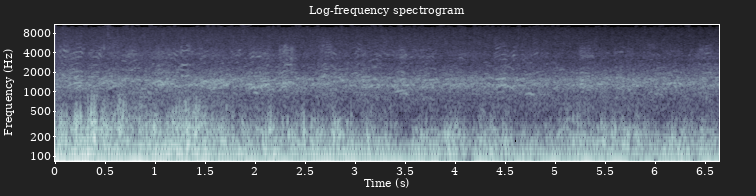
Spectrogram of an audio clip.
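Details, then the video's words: Snow geese gathered on the Richelieu River produce a loud, unbroken chorus of honking and yelping calls from many birds at once, over steady low-pitched rumble. "Snow greese on Richelieu r"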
